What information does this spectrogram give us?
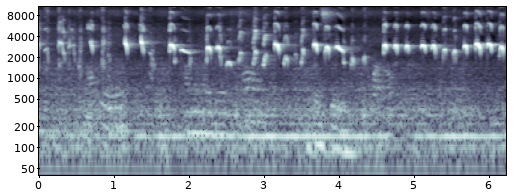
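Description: A cockatiel gives a rapid run of sharp, high squeaks, several each second.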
